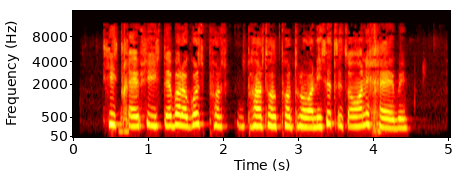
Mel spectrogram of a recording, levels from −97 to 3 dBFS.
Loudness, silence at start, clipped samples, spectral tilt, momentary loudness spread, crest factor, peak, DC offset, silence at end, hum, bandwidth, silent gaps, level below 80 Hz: -24 LUFS; 0.4 s; under 0.1%; -3 dB/octave; 10 LU; 18 dB; -8 dBFS; under 0.1%; 0.55 s; none; 11.5 kHz; none; -78 dBFS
